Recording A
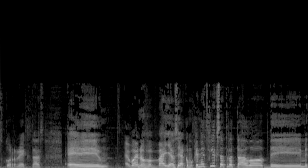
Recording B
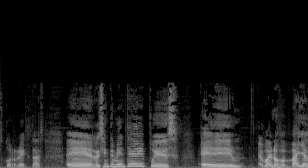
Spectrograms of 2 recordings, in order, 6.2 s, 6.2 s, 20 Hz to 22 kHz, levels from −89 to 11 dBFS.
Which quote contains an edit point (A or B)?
A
